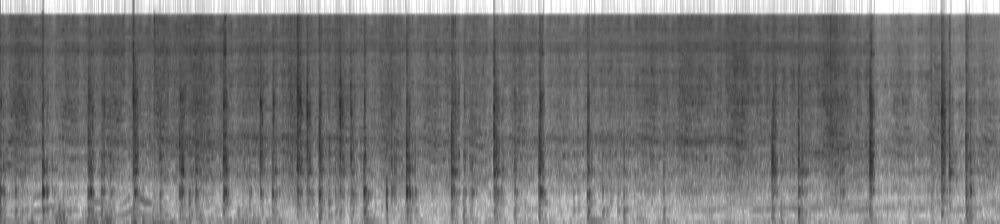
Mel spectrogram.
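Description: Black twine being wound at speed off a spinning plastic-bucket reel onto a drill-driven spool, making a continuous rasping noise full of rapid, irregular clicks.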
